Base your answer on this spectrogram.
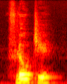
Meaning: diminutive of vloot
- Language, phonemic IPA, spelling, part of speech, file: Dutch, /ˈvlocə/, vlootje, noun, Nl-vlootje.ogg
